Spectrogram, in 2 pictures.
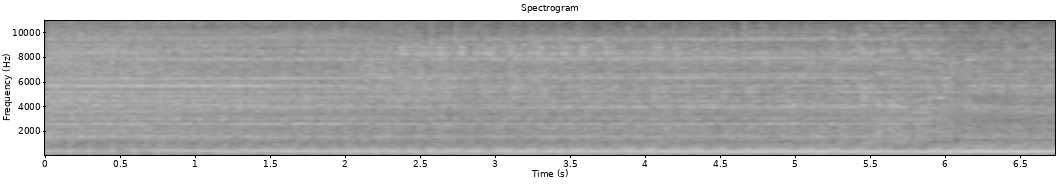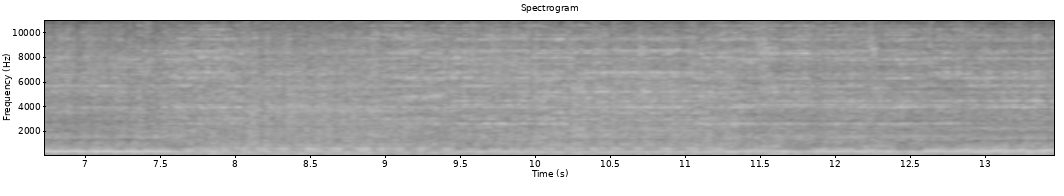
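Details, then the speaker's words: Late-'80s/early-'90s Homelite 330 two-stroke chainsaw, sat a while, then rebuilt with new hoses, carb kit and tank duckbill valve. Crisp, even buzz holding steady without surging or stumbling; runs clean and healthy. "It's been sitting for a while, but I believe she'll start right up."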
